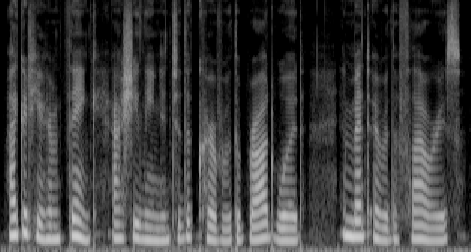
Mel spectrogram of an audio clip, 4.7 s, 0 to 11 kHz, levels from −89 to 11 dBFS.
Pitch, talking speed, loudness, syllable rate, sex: 185 Hz, 240 wpm, -19 LUFS, 6.2 syllables/s, female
